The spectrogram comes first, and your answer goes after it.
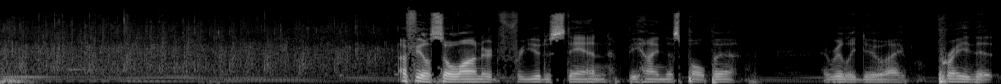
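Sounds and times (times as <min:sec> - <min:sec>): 
audience applause: 0:00.0 - 0:04.3
speech: 0:04.0 - 0:07.5, 0:08.2 - 0:10.0.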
